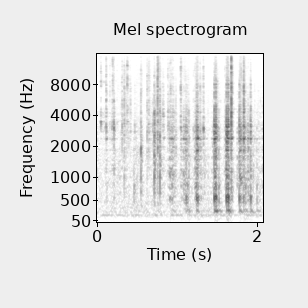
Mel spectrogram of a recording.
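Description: Screwdriver working a terminal screw on a breaker panel's neutral bar, with a quick, uneven run of small metallic clicks and scrapes.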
